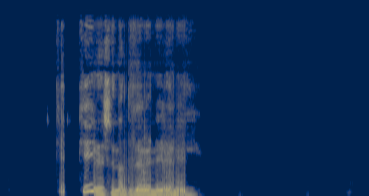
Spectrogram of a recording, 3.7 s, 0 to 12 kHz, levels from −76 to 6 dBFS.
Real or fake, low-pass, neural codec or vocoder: fake; 10.8 kHz; codec, 44.1 kHz, 7.8 kbps, DAC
